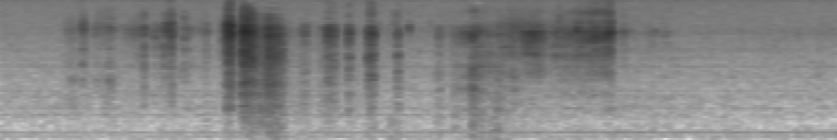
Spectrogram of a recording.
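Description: Paper pages rustle as a hand turns them.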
